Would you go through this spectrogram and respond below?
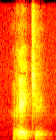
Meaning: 1. diminutive of reet 2. diminutive of ree
- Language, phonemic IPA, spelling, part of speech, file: Dutch, /ˈrecə/, reetje, noun, Nl-reetje.ogg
